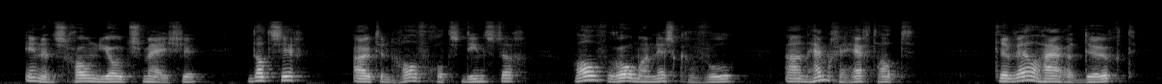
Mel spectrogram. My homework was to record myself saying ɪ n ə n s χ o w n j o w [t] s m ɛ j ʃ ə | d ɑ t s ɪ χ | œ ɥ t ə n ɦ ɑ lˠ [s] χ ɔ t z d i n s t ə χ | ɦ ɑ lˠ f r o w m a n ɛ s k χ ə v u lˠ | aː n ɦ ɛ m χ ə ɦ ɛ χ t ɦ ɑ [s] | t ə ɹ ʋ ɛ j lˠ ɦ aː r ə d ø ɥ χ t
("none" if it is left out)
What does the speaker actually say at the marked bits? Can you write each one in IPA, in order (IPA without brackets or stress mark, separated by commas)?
t, f, t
